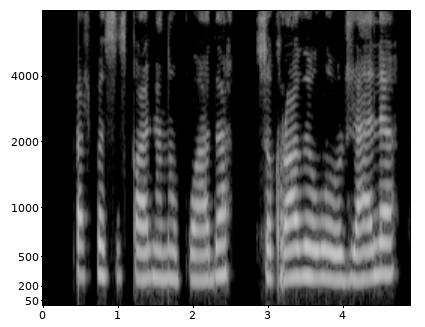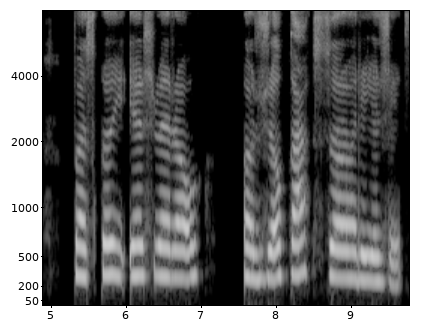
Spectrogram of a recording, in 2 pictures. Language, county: Lithuanian, Vilnius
